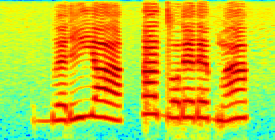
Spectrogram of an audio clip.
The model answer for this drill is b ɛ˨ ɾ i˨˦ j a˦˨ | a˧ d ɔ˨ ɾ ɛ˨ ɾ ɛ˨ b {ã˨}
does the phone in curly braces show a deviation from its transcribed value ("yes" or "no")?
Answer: yes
